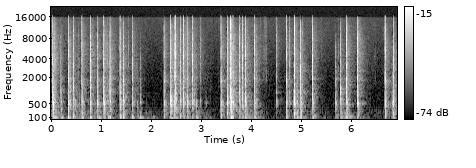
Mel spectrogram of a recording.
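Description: Long nails tap the side panels of a hollow, clear plastic box with purple fairy lights inside. The crisp, dry taps come in quick bursts separated by brief pauses, each with a hollow plastic knock and almost no ring.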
